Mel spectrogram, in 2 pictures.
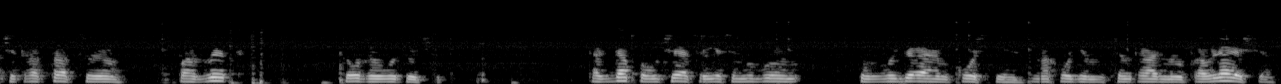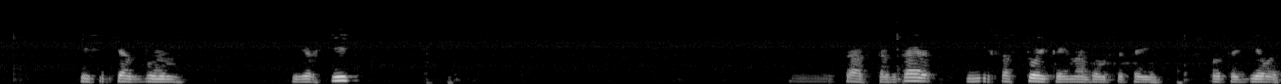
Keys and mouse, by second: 2.6 ctrl+z, 4.3 click, 6.4 middle click, 7.9 click, 9.6-10.5 drag, 11.3-11.8 drag, 12.4-13.2 middle drag, 13.7-17.3 drag, 17.6-22.0 middle drag, 24.7-25.6 middle drag.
